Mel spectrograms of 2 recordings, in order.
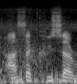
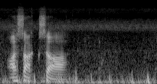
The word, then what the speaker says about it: Asakusa: For the people who always correct me that I say Asakusa wrong. I say each syllable instead of Asakusa.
